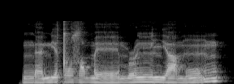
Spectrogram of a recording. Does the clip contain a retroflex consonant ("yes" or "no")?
no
